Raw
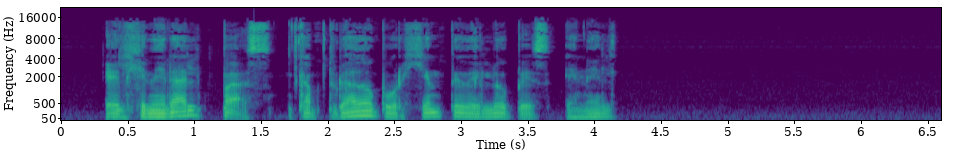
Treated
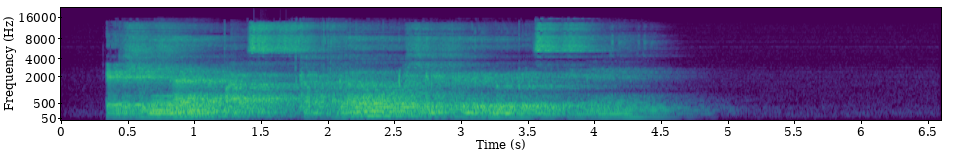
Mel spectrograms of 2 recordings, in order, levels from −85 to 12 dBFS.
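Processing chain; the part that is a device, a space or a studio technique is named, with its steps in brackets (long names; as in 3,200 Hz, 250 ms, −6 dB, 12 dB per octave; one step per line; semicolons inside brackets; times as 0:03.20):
stadium PA (high-pass filter 220 Hz 12 dB per octave; parametric band 2,100 Hz +6 dB 1.2 octaves; loudspeakers that aren't time-aligned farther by 68 metres −8 dB, 83 metres −7 dB; convolution reverb RT60 1.5 s, pre-delay 46 ms, DRR −2.5 dB)
level −1 dB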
